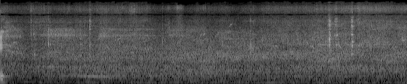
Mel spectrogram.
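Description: Metal garden rake scratching through loose soil and coffee grounds, a steady soft scraping.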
